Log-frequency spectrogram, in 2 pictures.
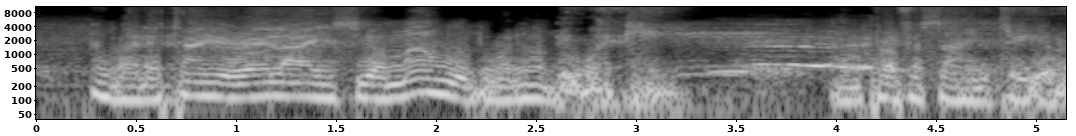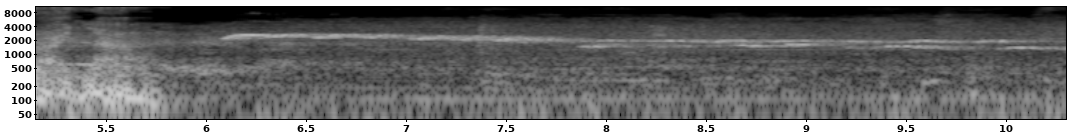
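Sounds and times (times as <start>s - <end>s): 
soft noisy hum: 0.0s - 10.2s
speech: 0.3s - 3.4s, 4.0s - 5.8s
sustained wavering whistle: 3.2s - 4.0s, 6.0s - 10.2s.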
